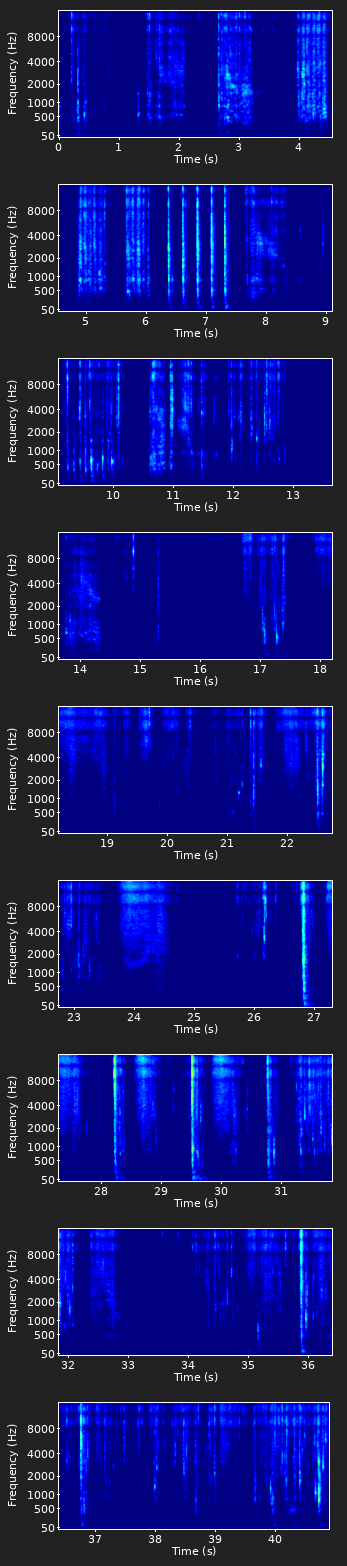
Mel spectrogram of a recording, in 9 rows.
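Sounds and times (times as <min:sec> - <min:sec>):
wet concrete squishing: 0:02.7 - 0:03.3, 0:28.2 - 0:32.2, 0:34.2 - 0:40.9.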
